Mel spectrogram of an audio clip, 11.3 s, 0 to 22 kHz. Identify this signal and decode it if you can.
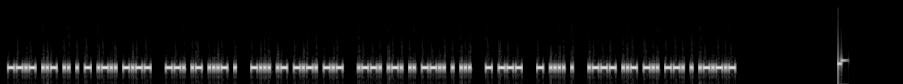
Morse code, heard as a keyed tone, about 42 wpm, 700 Hz. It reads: QUIETLY GAVE BACK PRIZES TO THE JUDGE.
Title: Pangram Challenge v2 - 45wpm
